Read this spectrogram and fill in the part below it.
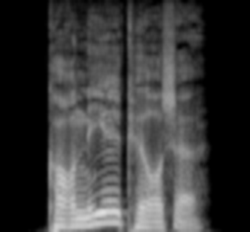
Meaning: cornel
- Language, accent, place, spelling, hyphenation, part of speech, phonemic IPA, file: German, Germany, Berlin, Kornelkirsche, Kor‧nel‧kir‧sche, noun, /kɔʁˈneːlˌkɪʁʃə/, De-Kornelkirsche.ogg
